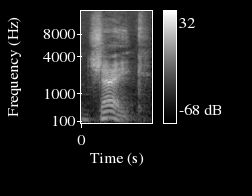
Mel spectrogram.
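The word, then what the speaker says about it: Cenk: His name, he's Turkish, it's Jank. Like, dude, don't be that asshole. It's Jank. It's spelled with a C, but it sounds like a J.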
